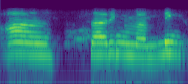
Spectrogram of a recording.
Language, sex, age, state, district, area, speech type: Tamil, female, 18-30, Tamil Nadu, Kallakurichi, rural, conversation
